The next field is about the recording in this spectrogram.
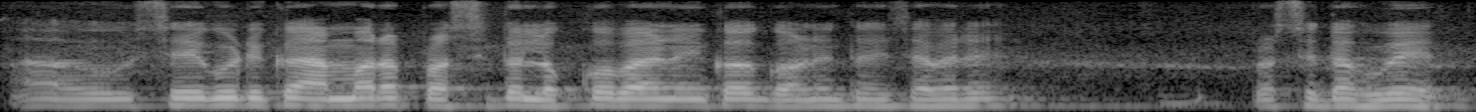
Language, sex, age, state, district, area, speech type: Odia, male, 18-30, Odisha, Ganjam, urban, spontaneous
